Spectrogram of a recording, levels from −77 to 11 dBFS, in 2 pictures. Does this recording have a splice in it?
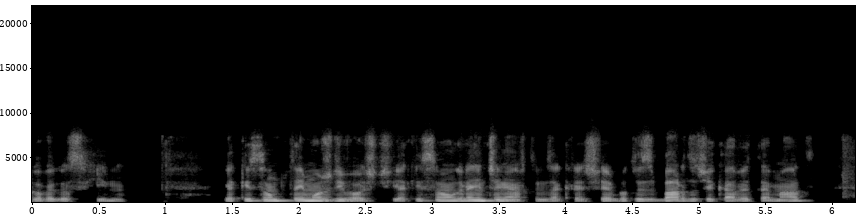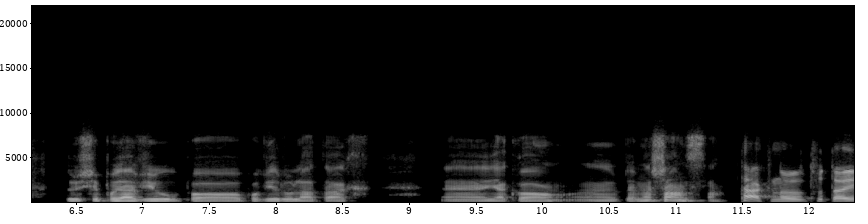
no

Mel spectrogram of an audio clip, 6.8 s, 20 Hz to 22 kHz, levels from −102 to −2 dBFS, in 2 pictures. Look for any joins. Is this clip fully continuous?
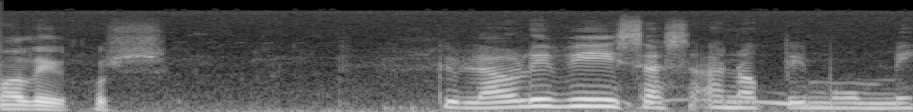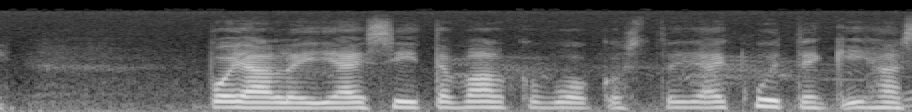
yes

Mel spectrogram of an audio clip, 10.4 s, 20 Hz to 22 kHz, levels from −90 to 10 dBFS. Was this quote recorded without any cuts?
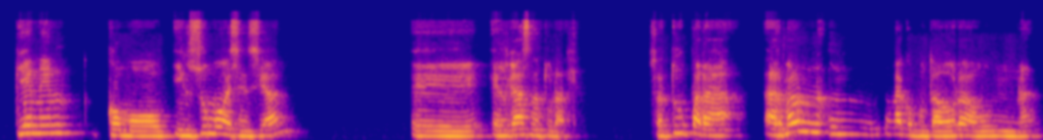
yes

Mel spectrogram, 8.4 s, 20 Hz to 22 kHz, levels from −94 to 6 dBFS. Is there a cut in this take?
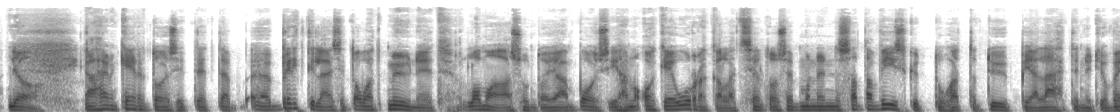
no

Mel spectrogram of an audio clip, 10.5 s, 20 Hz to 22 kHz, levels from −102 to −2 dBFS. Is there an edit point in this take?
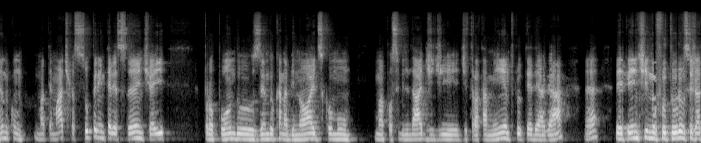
no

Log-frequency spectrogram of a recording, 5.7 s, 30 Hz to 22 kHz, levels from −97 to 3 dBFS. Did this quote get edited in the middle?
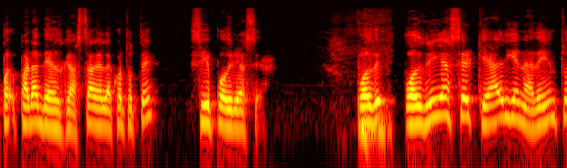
no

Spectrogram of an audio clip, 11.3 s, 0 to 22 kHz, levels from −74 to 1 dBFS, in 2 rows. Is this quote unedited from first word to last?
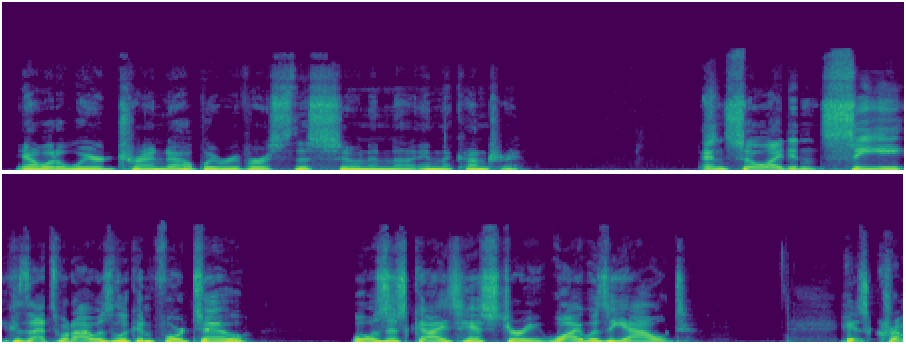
no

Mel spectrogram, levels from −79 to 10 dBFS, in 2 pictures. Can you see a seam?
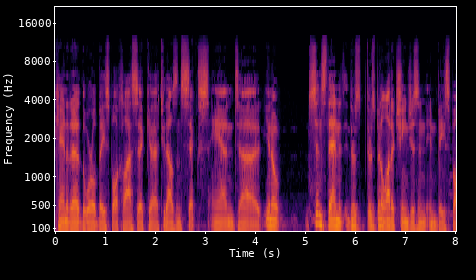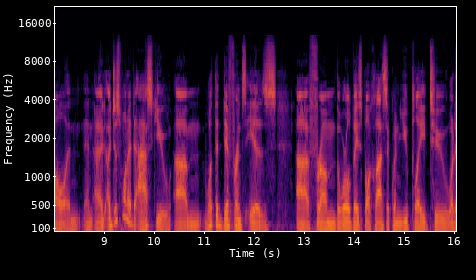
no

